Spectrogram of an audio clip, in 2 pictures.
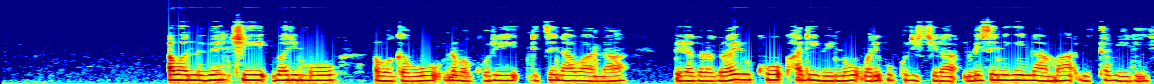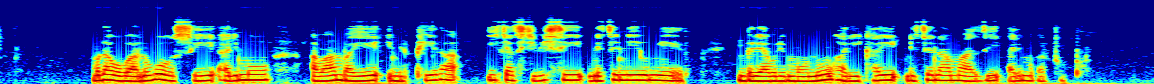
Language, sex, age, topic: Kinyarwanda, female, 25-35, health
